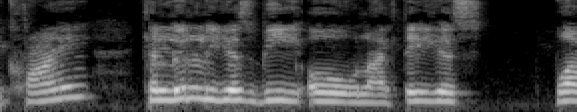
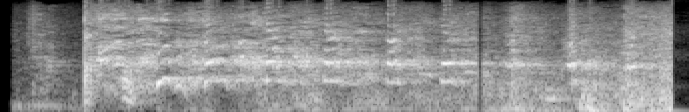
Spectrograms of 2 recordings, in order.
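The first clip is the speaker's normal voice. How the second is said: shrieking laugh; 15 dB louder than usual. Real, not acted. Shrieking laugh at own joke.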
